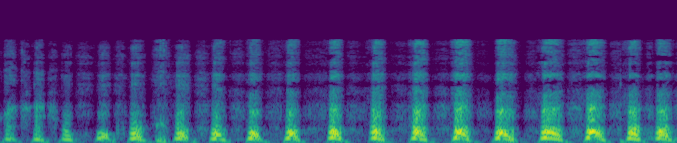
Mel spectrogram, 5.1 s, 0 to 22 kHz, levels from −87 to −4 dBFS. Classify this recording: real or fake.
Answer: fake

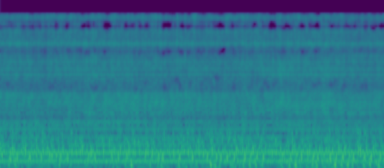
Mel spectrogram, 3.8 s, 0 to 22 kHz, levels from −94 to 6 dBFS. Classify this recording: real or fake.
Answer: fake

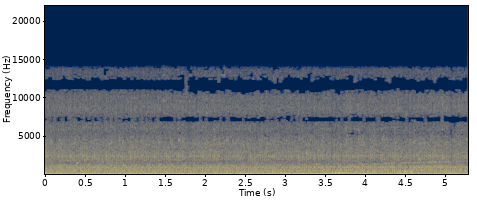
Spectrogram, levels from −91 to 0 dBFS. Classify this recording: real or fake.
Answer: real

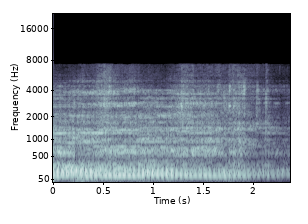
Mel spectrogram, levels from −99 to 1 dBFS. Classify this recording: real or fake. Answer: fake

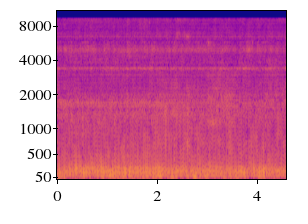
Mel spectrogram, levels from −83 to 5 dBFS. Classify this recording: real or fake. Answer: fake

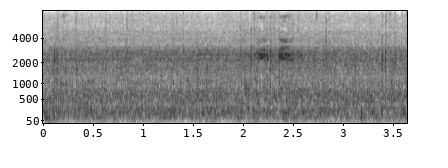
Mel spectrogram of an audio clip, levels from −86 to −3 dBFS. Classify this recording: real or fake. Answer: fake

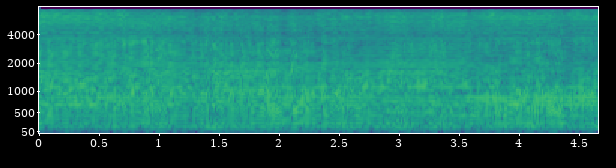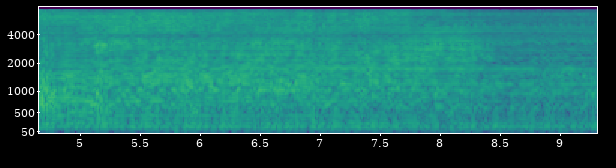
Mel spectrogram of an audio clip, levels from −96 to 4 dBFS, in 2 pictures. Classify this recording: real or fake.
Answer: fake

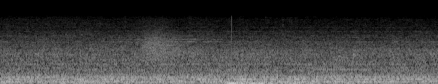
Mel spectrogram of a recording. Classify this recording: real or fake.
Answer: real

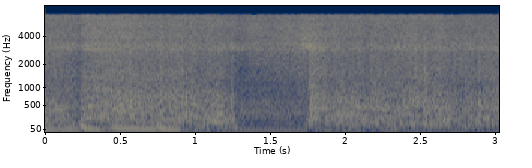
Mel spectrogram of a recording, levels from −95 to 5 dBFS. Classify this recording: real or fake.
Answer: fake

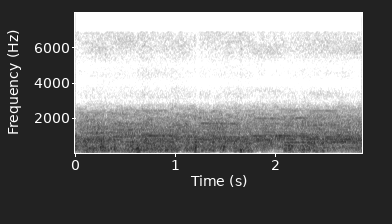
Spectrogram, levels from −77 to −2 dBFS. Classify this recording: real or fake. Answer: fake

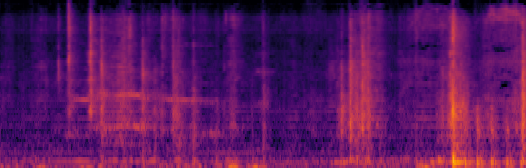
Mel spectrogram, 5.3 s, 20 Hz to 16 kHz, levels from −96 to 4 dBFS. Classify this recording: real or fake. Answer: fake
